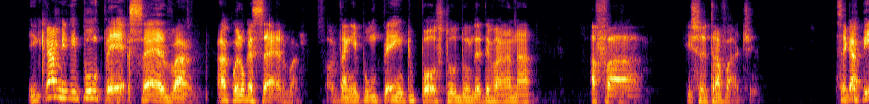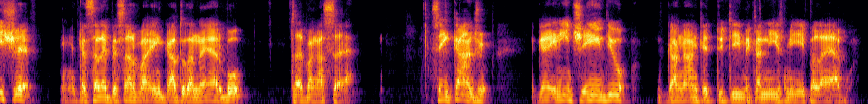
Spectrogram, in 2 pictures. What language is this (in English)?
Ligurian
